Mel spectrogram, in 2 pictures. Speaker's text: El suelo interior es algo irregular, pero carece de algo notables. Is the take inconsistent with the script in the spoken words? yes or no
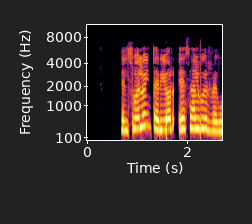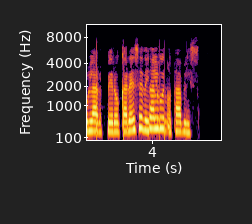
no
